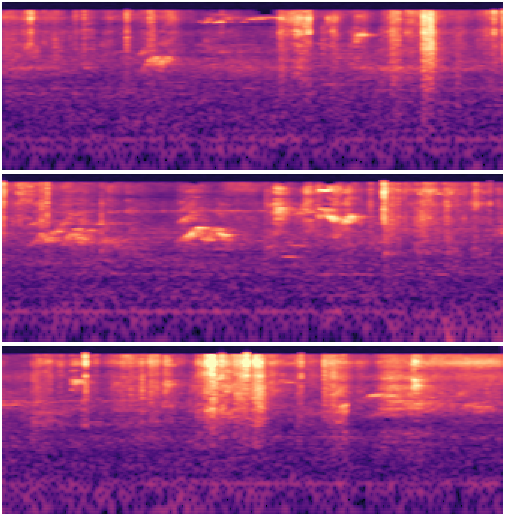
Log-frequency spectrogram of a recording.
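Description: Thin kite paper of a small red paper kite rustling and crinkling in the hands as it is bent and folded, with scattered soft clicks and a few short high chirps over a low steady hum.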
